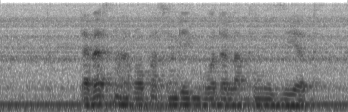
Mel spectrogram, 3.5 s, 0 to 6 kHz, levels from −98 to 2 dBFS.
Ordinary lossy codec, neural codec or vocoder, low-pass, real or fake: none; none; 5.4 kHz; real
